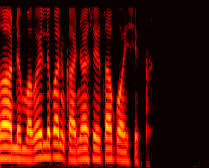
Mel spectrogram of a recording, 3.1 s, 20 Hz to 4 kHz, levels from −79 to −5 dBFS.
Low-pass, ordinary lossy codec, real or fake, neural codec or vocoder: 3.6 kHz; none; fake; codec, 16 kHz, 16 kbps, FunCodec, trained on Chinese and English, 50 frames a second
